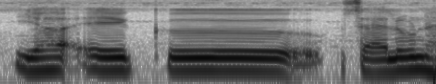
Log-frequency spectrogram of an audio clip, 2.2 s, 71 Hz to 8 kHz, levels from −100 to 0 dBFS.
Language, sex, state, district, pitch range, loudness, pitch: Hindi, male, Bihar, Sitamarhi, 150-160 Hz, -12 LUFS, 155 Hz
